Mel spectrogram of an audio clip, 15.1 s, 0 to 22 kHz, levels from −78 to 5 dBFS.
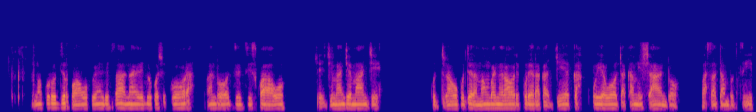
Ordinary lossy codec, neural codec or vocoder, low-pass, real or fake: AAC, 32 kbps; codec, 16 kHz, 4.8 kbps, FACodec; 5.4 kHz; fake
